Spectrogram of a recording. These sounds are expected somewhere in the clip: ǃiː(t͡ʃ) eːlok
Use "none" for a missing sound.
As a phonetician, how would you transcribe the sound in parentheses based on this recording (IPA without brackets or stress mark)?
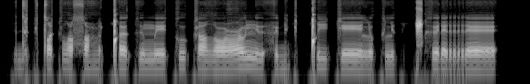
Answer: k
